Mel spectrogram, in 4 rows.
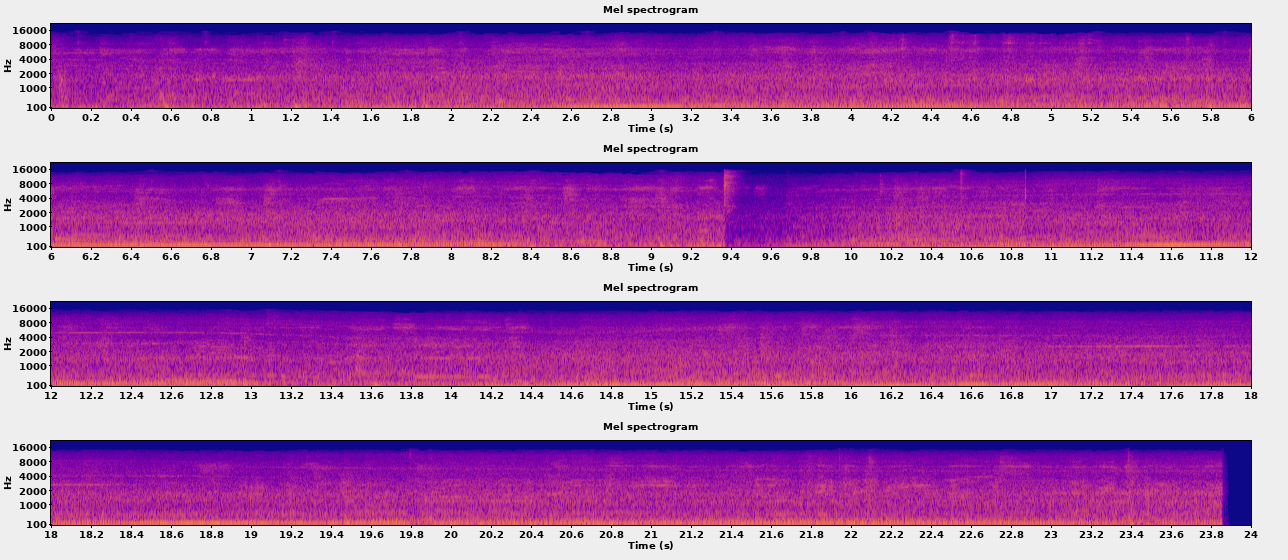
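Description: Caterpillar diesel of a straight-piped Kenworth W900L, heard from inside the cab, pulling through the gears under a manual shift: the engine note climbs in each gear and drops at each upshift, with a brief lull about nine and a half seconds in.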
